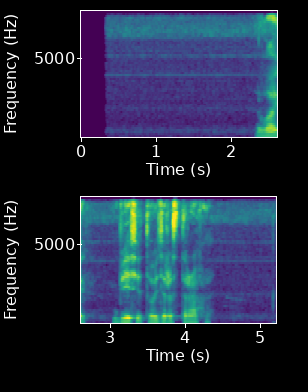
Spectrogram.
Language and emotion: Russian, angry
